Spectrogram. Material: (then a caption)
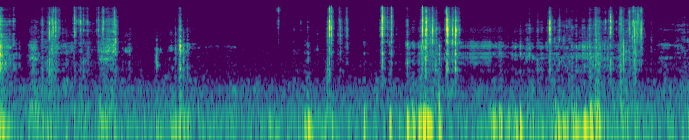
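Soap. A utility knife blade shaves white, crumbly flakes from a solid blue glitter-coated soap bar in repeated strokes. Each stroke gives a bright, crisp, gritty crunch that stops almost instantly, with short scraping bursts between quiet gaps.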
